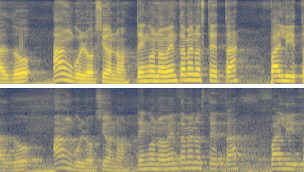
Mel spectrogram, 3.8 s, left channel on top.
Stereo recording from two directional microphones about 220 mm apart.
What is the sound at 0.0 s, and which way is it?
A man's voice, 50° left (ahead or behind).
